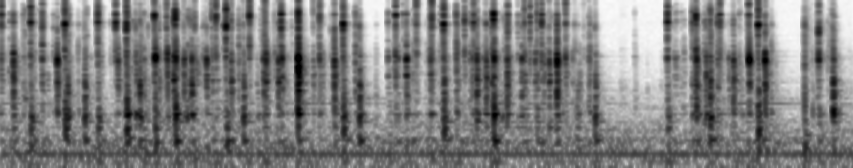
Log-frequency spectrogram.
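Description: Fast two-handed typing on a pink backlit mechanical keyboard with round, typewriter-style plastic keycaps, struck with fingertips and long painted nails. The result is a dense stream of bright, crisp plastic clicks and clacks that stop dead, with brief pauses near the six-second mark and again toward the end.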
